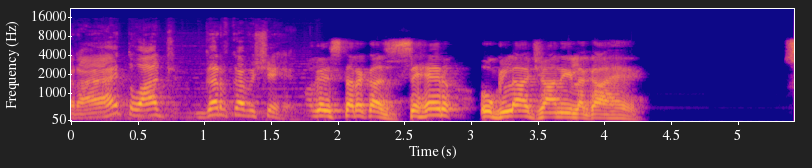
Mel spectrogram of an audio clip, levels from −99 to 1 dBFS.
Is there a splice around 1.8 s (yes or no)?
yes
